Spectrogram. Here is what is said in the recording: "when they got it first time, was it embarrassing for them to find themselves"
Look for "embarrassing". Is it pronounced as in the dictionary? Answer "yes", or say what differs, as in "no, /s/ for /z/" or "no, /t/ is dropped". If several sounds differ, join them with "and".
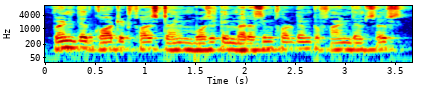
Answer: yes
